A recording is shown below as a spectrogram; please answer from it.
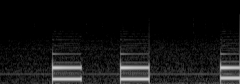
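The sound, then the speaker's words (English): Electronic call tone from a Skype call attempt: three loud, steady beeps of equal length with even pauses between them, heard alone. “I am going to try to call him via the Skip Skype.”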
